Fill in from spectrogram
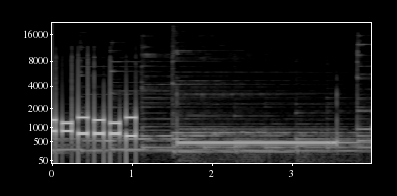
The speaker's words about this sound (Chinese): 你径直的来到客厅的柜子，慌忙的翻起女儿所在的幼儿园的联系手册，然后在电话前一个接一个的拨打过去。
